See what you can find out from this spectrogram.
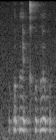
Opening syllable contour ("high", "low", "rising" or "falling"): high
